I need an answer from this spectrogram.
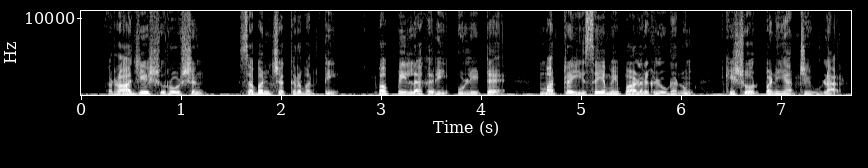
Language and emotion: Tamil, neutral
